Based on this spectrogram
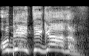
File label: order attack infantry, battlechatter, ru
